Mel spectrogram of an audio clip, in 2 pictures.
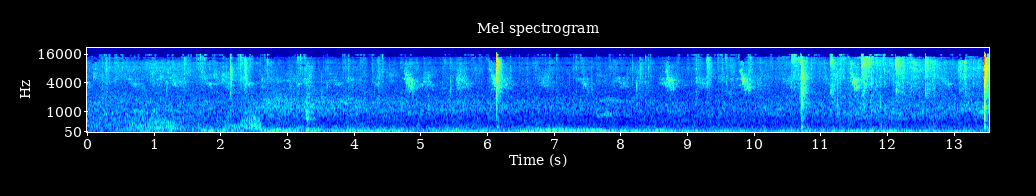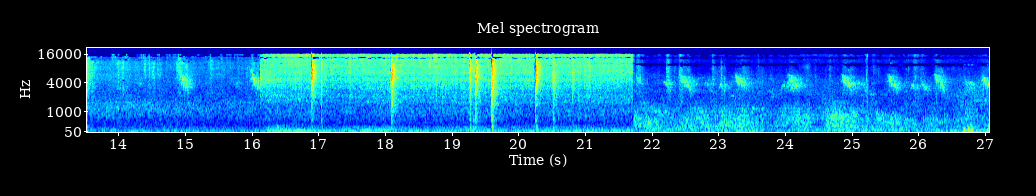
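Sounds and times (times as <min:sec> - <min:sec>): wood fire crackling: 0:14.4 - 0:21.8
sharp fire pops: 0:16.1 - 0:21.8.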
